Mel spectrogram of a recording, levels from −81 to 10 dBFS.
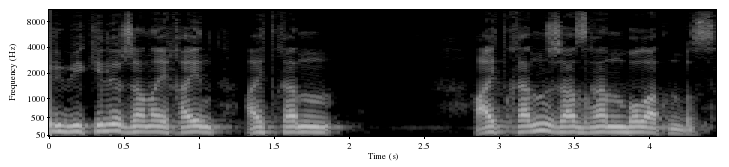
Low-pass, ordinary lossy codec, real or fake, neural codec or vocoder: none; none; real; none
